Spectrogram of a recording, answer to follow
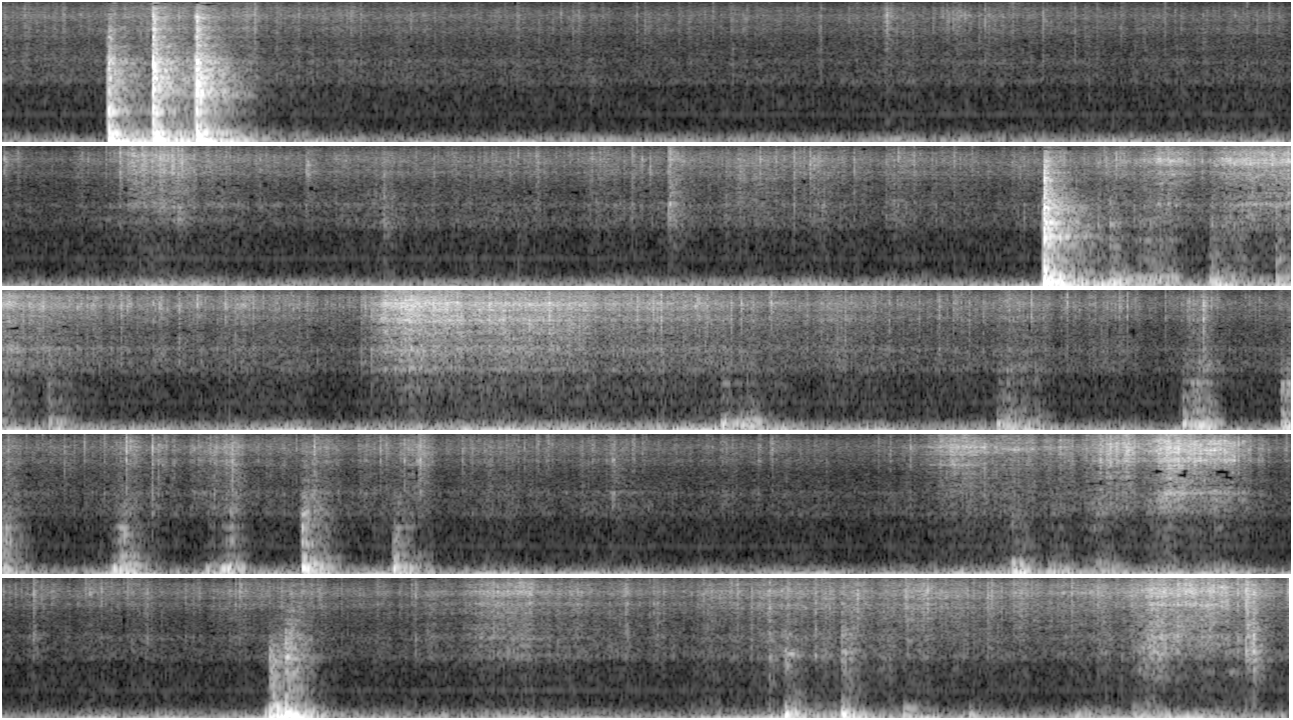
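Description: Egg batter sizzling on a hot flat griddle (tawa), with a slotted spatula knocking and scraping against the pan: a cluster of knocks about a second in, a single sharp knock before halfway, a run of quick light taps past the middle, and another knock near the end.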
